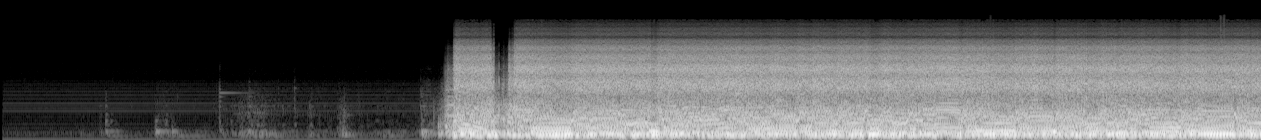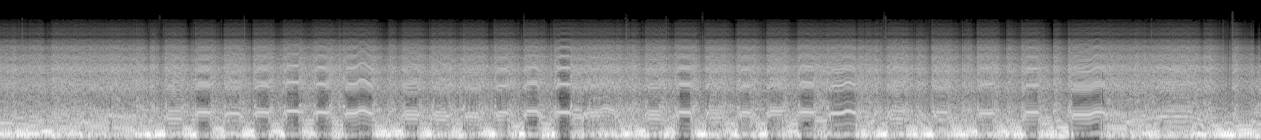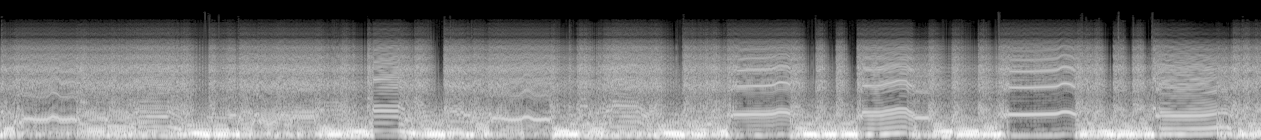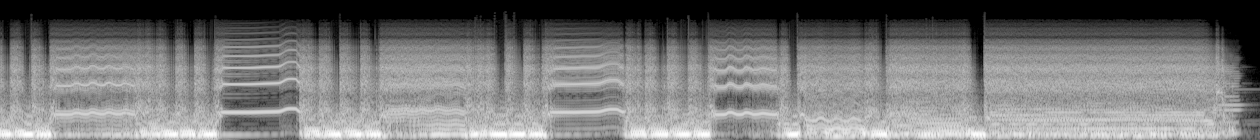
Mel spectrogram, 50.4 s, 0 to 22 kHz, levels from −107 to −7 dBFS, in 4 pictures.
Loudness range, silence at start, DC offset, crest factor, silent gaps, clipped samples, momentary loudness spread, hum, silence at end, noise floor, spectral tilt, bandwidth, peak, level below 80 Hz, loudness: 3 LU; 4.4 s; under 0.1%; 12 dB; none; under 0.1%; 7 LU; none; 0.2 s; -80 dBFS; -6 dB/octave; 8 kHz; -6 dBFS; -36 dBFS; -18 LUFS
